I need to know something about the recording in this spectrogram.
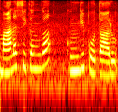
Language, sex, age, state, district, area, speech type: Telugu, female, 18-30, Telangana, Medak, rural, spontaneous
